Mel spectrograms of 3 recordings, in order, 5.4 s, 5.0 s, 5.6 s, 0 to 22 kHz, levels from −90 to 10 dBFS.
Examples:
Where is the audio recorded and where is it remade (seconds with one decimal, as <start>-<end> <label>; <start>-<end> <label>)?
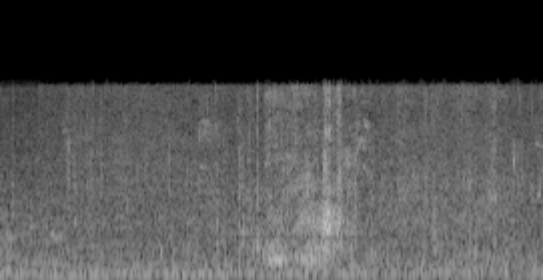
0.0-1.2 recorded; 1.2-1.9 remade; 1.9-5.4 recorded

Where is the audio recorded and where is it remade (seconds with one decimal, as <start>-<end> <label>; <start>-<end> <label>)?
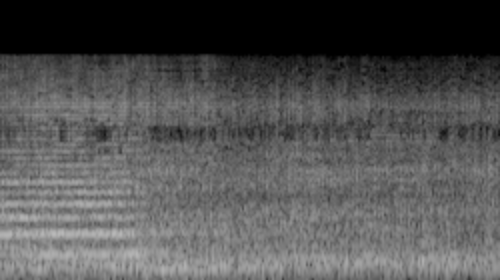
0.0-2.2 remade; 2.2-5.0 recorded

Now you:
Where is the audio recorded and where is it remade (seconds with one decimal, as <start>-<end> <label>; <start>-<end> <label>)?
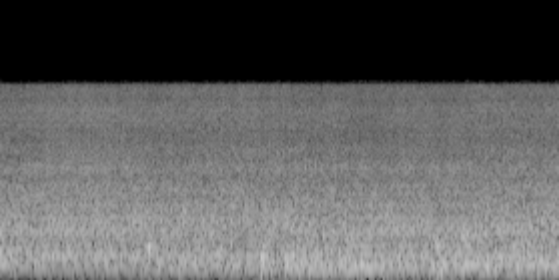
0.0-0.4 recorded; 0.4-1.9 remade; 1.9-2.4 recorded; 2.4-2.9 remade; 2.9-3.5 recorded; 3.5-4.7 remade; 4.7-5.6 recorded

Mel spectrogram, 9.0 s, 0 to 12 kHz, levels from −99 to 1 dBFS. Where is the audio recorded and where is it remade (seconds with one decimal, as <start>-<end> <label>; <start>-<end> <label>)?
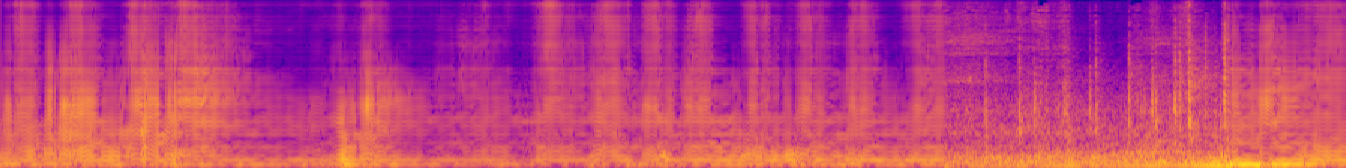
0.0-6.3 remade; 6.3-8.2 recorded; 8.2-9.0 remade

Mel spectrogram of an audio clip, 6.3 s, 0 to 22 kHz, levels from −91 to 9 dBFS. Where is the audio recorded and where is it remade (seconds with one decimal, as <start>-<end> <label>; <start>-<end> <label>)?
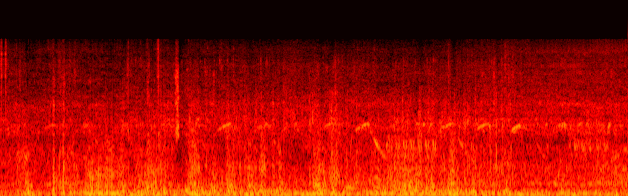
0.0-2.0 remade; 2.0-5.3 recorded; 5.3-6.3 remade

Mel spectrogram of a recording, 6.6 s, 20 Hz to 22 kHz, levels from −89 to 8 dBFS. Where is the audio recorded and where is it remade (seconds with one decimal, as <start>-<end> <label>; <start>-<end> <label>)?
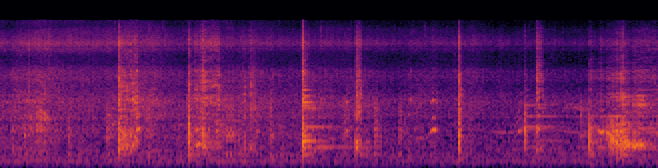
0.0-6.6 recorded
